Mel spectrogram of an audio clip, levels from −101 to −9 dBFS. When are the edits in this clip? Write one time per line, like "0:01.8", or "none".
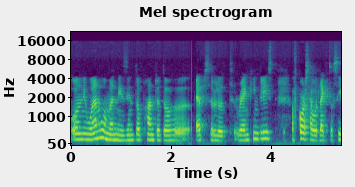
0:02.4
